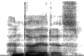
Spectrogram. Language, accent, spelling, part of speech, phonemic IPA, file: English, US, hendiadys, noun, /hɛnˈdaɪ.ədɪs/, En-us-hendiadys.ogg
- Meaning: A figure of speech used for emphasis, where two words joined by and are used to express a single complex idea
